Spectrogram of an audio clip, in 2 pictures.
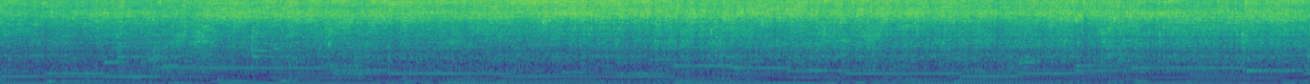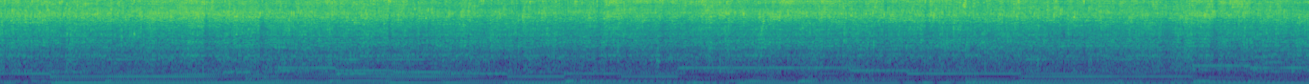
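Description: Sliced onions and chopped tomato sizzling steadily in hot oil in an open stainless-steel pressure cooker while a spatula stirs them.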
